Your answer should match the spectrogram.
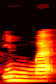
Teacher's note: Imma, mad wajib ya. Imma, imnya, mim bertasdid, maka dibaca guna. Imma, dibaca 2 harakat. Ma, mad tobi'i.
